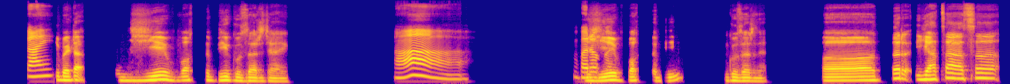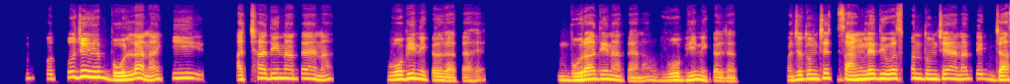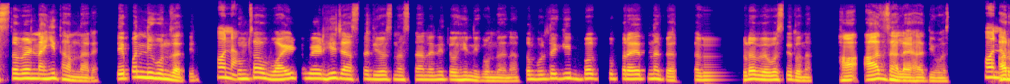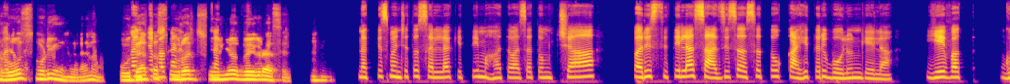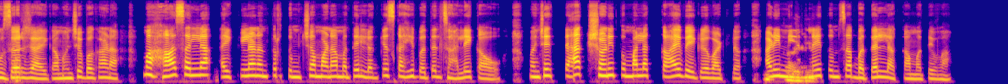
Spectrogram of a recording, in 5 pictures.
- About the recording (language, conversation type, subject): Marathi, podcast, रस्त्यावरील एखाद्या अपरिचिताने तुम्हाला दिलेला सल्ला तुम्हाला आठवतो का?
- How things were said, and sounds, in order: in Hindi: "बेटा, ये वक्त भी गुजर जाएगा"; drawn out: "हां"; in Hindi: "ये वक्त भी गुजर जाय"; in Hindi: "अच्छा दिन आता है ना … निकल जाता है"; other background noise; in Hindi: "सूरज"; in Hindi: "ये वक्त गुजर जायगा"; unintelligible speech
